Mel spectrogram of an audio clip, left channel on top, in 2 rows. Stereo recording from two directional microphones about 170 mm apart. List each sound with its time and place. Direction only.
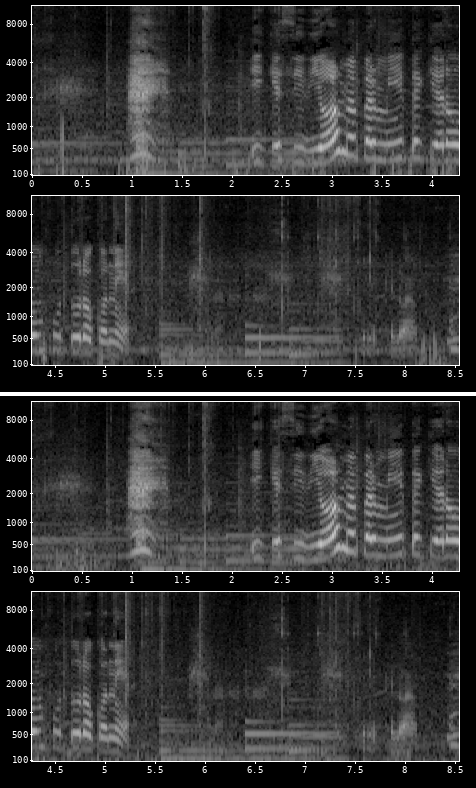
0.9 s music: 10° right (ahead or behind)
1.7 s music: 50° right (ahead or behind)
2.3 s a sound: 10° right (ahead or behind)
